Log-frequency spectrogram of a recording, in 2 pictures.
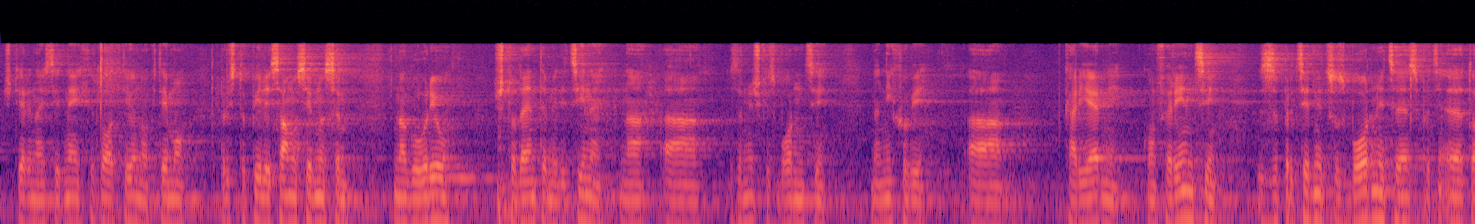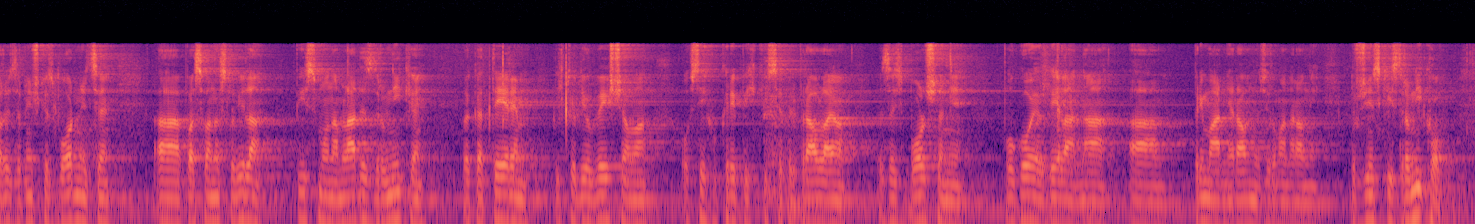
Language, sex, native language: Slovenian, male, Slovenian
